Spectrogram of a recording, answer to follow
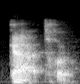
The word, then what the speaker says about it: quatre: In French, four is quatre. Quatre. It's like pronouncing the egg like Arabic, Dutch, German.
